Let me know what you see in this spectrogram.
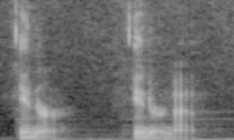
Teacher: We drop that first T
